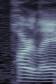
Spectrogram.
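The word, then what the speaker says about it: Parler: move over to this parlay it's it's spelled parlor with the e but it's parlay I guess is that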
